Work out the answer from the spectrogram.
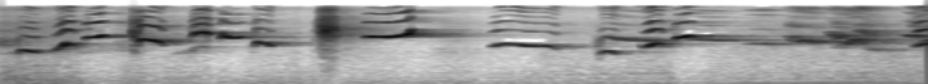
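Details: Oriental magpie-robin (kacer) singing as a lure to raise another bird's excitement so it sings its full repertoire: dense, loud phrases of sweet high whistles, quick upslurred chirps and a harsh burst, barely pausing.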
